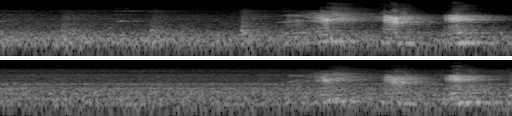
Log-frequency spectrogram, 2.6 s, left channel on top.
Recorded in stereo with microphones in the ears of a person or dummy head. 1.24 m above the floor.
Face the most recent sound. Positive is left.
turn(degrees=-5)  # may be behind; listen again after turning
